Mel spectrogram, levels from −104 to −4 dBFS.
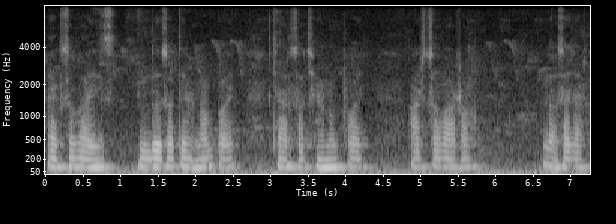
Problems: background sounds at intervals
